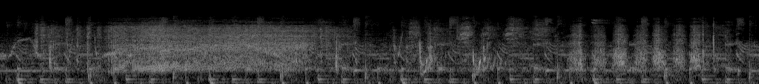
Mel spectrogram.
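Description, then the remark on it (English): A superb lyrebird imitates a chainsaw felling trees: a steady, raspy mechanical buzz swells for a couple of seconds, then breaks into choppy, revving bursts and sputters. Fairly loud, with no talking. “And even a chainsaw felling trees.”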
